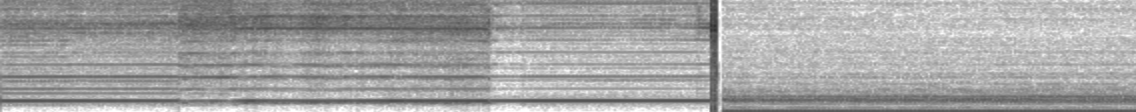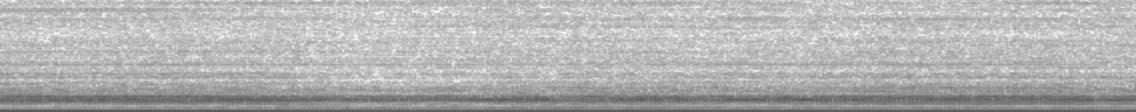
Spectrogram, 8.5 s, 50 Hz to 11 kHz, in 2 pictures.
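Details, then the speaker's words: Two Trees TTC 450 Pro CNC milling a bas-relief: steady low drone with high spindle tone while cutting; the spindle motor cover vibrates and buzzes, a minor issue. "J'ai remarqué que le capot du moteur vibre et fait du bruit pendant l'usinage, mais c'est un problème mineur"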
